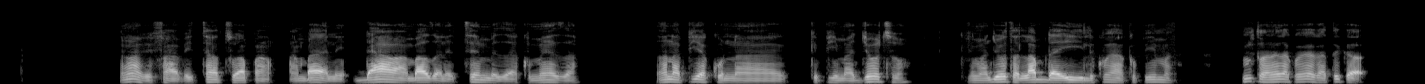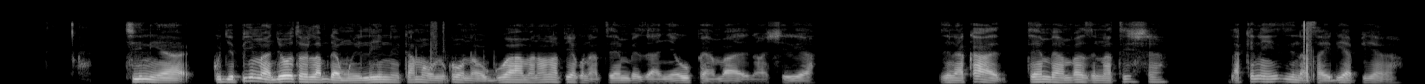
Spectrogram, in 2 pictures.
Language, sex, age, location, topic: Swahili, male, 18-24, Nakuru, health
